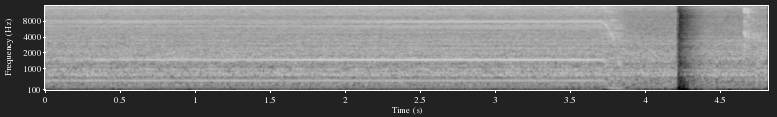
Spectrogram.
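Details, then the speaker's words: Snapmaker 2.0 CNC test cut: steady high spindle whine drops and wavers as a small side piece of the workpiece comes loose and wraps around the bit, then a brief dropout and sharp smack as the offcut flies off. "okay so um that was quite interesting we had the small piece right here that was on the side actually come out and it was stuck around the tool that's what that noise was when it was going"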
